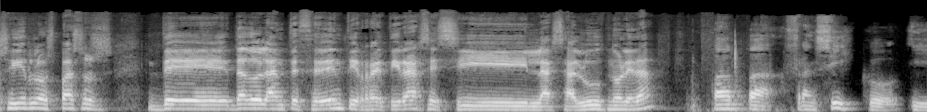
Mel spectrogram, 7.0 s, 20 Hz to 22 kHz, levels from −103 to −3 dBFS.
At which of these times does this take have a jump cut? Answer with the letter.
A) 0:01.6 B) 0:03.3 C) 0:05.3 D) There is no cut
C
